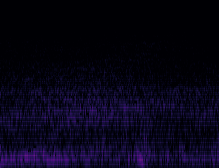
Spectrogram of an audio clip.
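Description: Near silence: room tone, with a faint brief sound about one and a half seconds in.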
